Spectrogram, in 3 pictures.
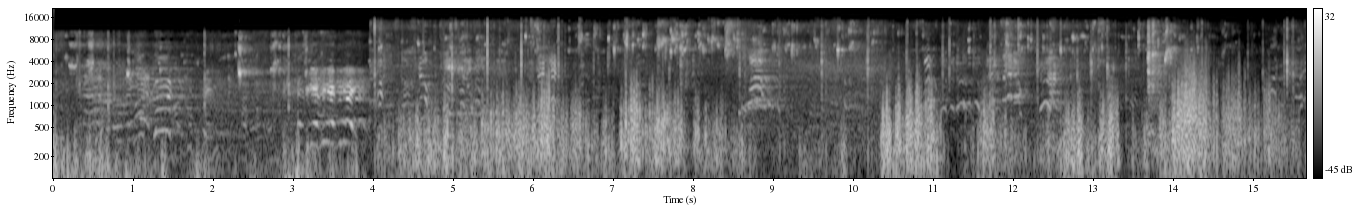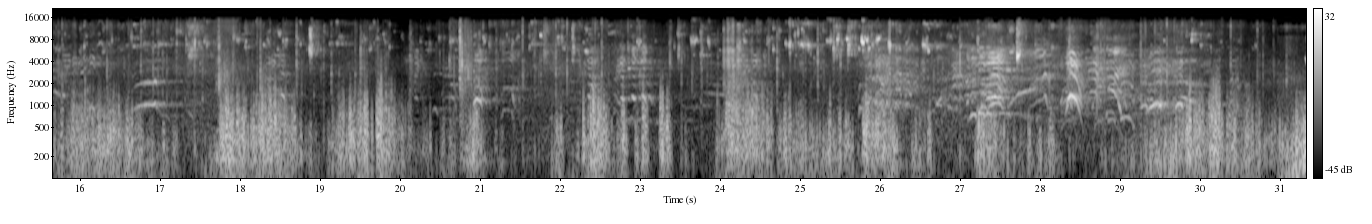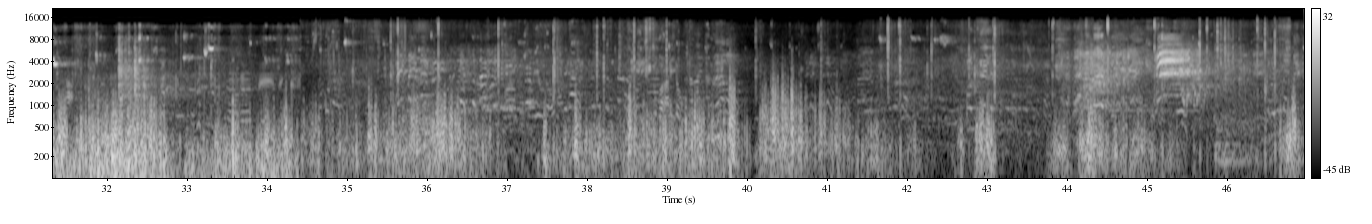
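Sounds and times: wind rumble on microphone: 0.0s - 2.1s, 4.0s - 8.7s, 10.3s - 21.0s, 29.1s - 42.0s
basketball bouncing on concrete: 4.0s - 33.4s, 34.2s - 41.0s, 41.6s - 46.9s.

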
